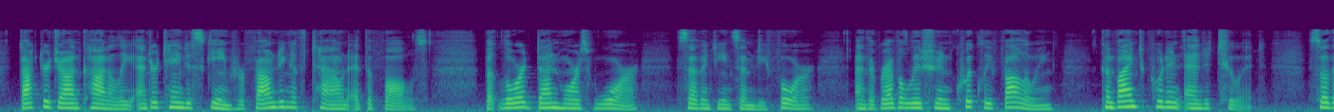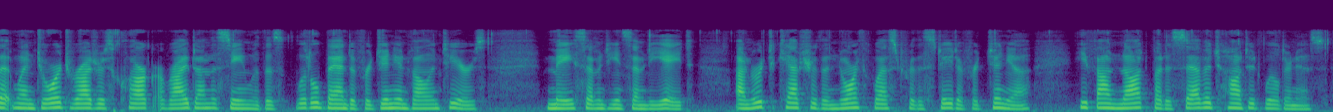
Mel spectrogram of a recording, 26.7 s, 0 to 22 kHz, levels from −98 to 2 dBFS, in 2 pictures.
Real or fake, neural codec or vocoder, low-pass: real; none; 7.2 kHz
